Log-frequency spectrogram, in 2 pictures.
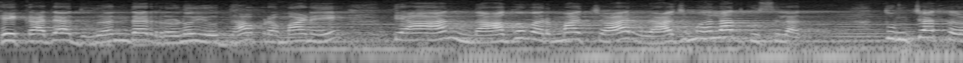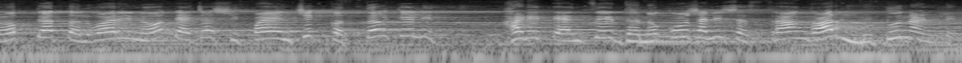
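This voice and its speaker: An actress playing a bold, teasing young warrior heroine in a musical stage drama. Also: female voice, high-pitched, normal speed, close to an everyday voice. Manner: playful, teasing. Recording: echoey hall, stage music behind.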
